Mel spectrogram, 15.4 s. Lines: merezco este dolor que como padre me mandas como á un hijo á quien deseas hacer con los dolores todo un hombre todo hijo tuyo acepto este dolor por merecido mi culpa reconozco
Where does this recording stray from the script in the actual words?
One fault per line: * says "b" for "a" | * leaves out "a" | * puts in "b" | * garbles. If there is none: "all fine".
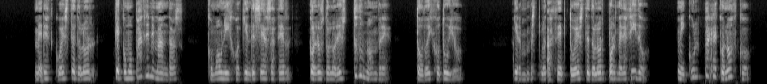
* garbles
